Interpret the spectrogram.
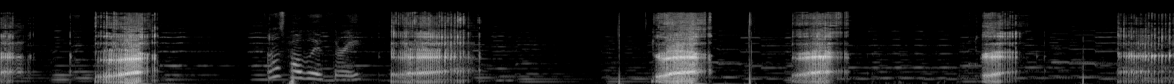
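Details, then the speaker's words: An adult woman gives seven loud, drawn-out voiced belches, each a deep rumbling burst, separated by short pauses over faint background music; repeated burping. "oh my gosh I'm sorry you had to hear that oh"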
